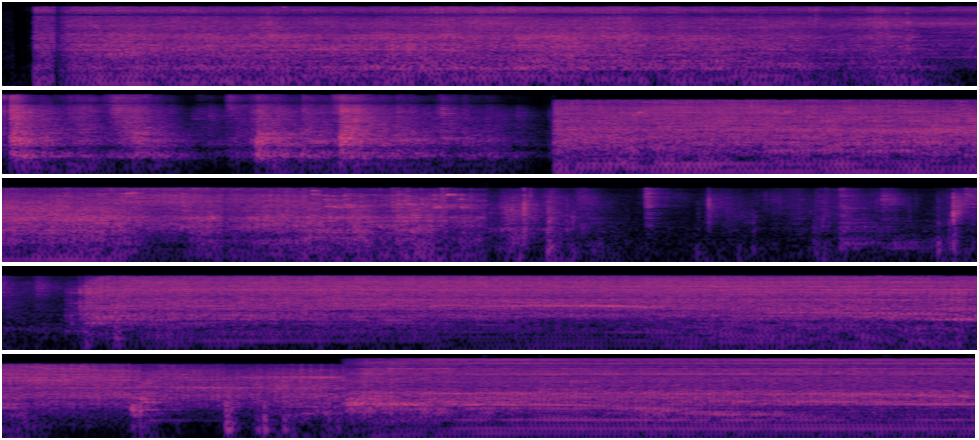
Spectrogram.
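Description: Power tool cutting a window hole in a metal roof, loud continuous grinding and whining in long runs, with brief pauses and changes in pitch, close by and with no talking.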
